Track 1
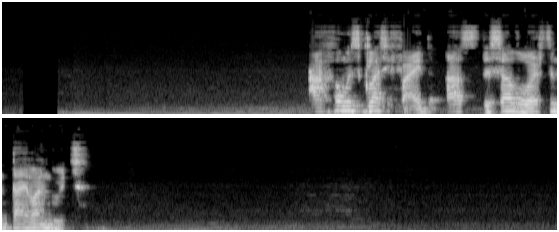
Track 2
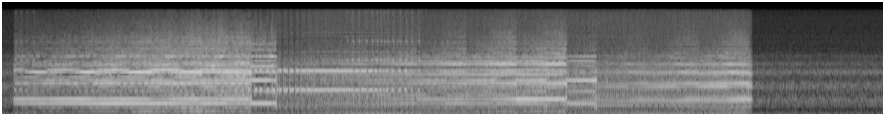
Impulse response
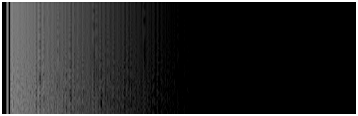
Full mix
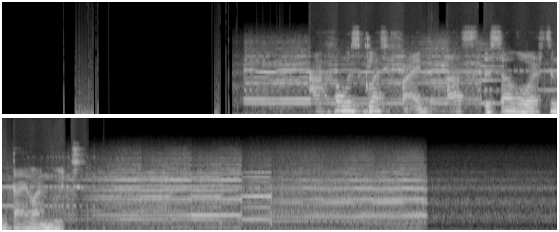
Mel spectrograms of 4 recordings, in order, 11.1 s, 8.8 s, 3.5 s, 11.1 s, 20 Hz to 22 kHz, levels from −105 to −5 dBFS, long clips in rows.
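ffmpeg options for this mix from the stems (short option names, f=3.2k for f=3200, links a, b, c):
-filter_complex "[0:a]equalizer=f=670:w=4:g=7,acrusher=bits=7:mix=0:aa=0.000001,volume=-3.5dB,asplit=2[a][b];[1:a]lowpass=f=5.7k:w=0.5412,lowpass=f=5.7k:w=1.3066,adelay=2300,volume=-0.5dB[c];[b]apad=whole_len=490271[d];[c][d]sidechaincompress=threshold=-34dB:ratio=3:attack=25:release=601[e];[a][e]amix=inputs=2:normalize=0,acrossover=split=380[f][g];[g]acompressor=threshold=-30dB:ratio=6[h];[f][h]amix=inputs=2:normalize=0"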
